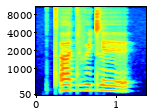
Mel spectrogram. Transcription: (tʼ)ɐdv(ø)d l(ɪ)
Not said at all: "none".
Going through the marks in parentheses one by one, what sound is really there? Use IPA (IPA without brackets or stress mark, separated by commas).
tʼ, y, ɪ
